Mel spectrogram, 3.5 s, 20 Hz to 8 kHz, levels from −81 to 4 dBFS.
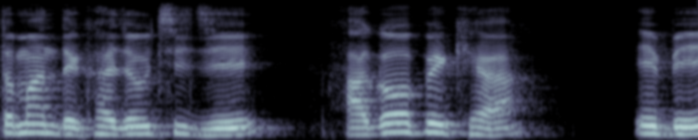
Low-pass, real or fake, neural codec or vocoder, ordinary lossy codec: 7.2 kHz; real; none; none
